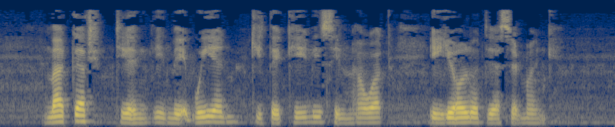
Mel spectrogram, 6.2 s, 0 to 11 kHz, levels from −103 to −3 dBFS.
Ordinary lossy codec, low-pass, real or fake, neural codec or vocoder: MP3, 32 kbps; 9.9 kHz; fake; autoencoder, 22.05 kHz, a latent of 192 numbers a frame, VITS, trained on one speaker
